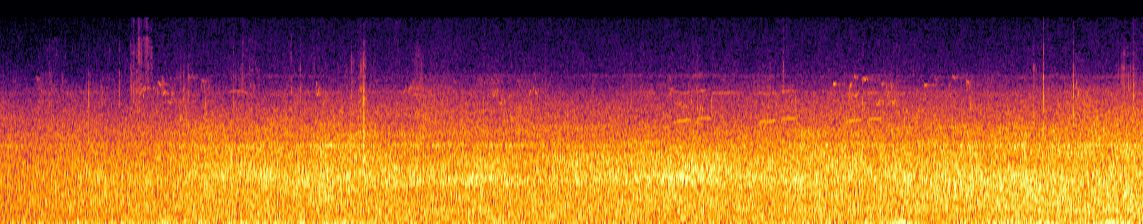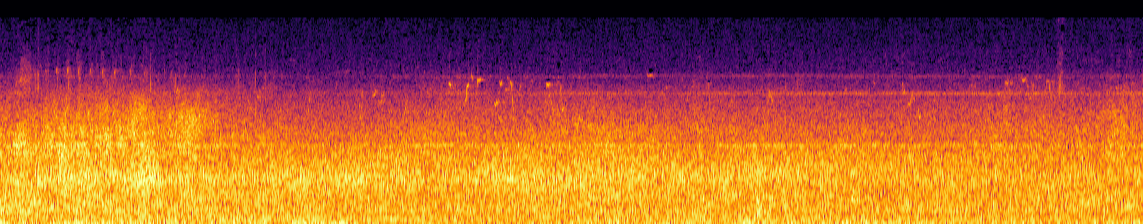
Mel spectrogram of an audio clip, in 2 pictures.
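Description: Distant drone of the diesel locomotives hauling a loaded coal train up the bank, a steady rumble that swells a little toward the middle, with a few bird chirps.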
